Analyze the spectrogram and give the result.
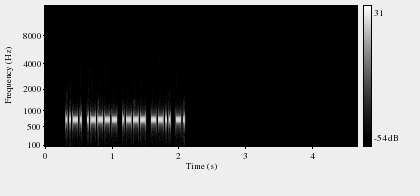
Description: Morse code, heard as a keyed tone, about 46 wpm, 700 Hz. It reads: F1JZN
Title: DXCC-100 Call Signs - 5 Characters - Repeated 2x - 45wpm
